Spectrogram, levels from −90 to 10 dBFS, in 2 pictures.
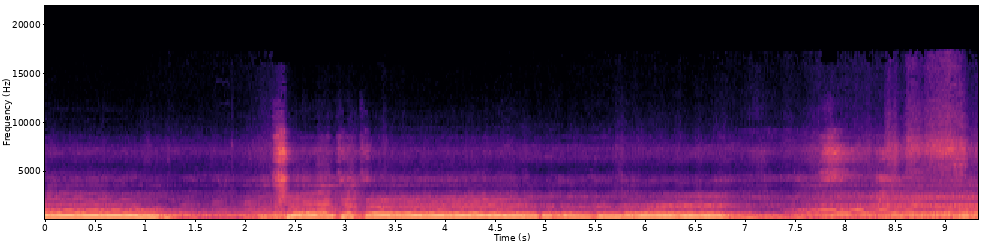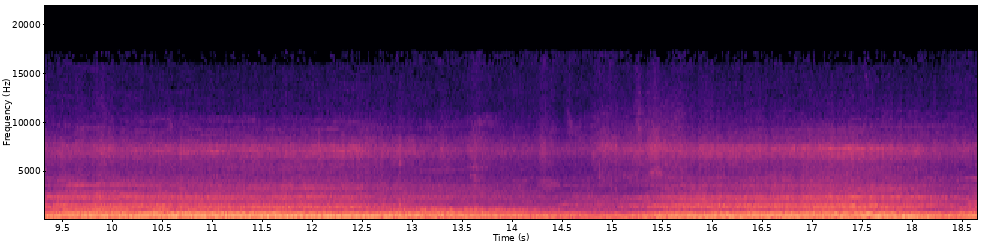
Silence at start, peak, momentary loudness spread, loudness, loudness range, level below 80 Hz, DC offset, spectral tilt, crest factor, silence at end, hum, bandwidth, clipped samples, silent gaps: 0 s; -2 dBFS; 12 LU; -14 LUFS; 6 LU; -54 dBFS; under 0.1%; -5 dB/octave; 12 dB; 0 s; none; 11 kHz; under 0.1%; none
